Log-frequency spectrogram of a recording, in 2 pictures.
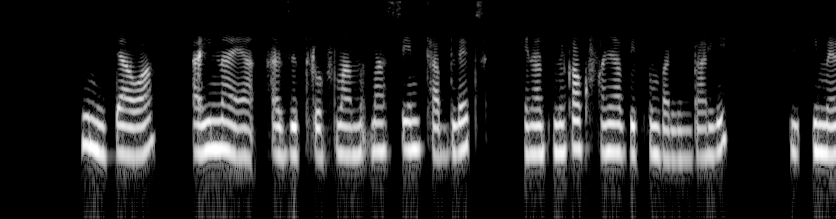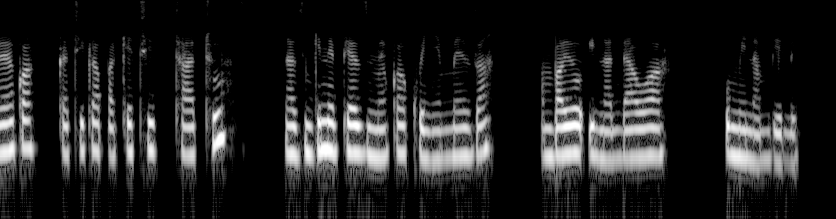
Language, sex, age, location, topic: Swahili, female, 18-24, Kisumu, health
